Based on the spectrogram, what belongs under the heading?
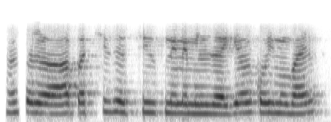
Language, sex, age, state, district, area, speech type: Hindi, female, 30-45, Uttar Pradesh, Ayodhya, rural, conversation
